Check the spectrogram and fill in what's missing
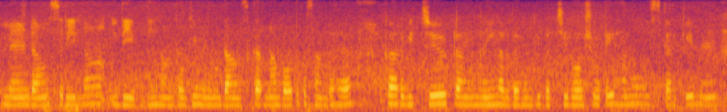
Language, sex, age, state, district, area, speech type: Punjabi, female, 30-45, Punjab, Bathinda, rural, spontaneous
